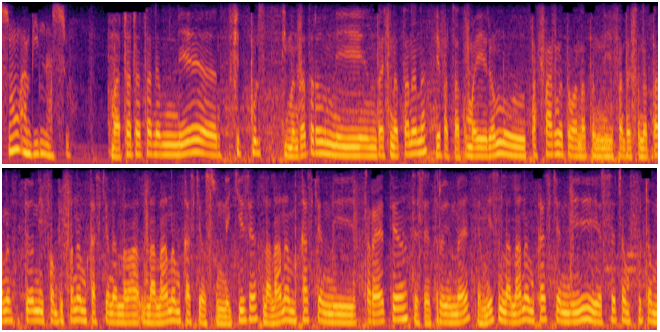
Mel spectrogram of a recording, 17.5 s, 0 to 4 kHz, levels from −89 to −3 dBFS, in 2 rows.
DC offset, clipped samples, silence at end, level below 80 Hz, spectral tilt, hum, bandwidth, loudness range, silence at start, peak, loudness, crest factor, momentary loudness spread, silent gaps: under 0.1%; under 0.1%; 0 s; -38 dBFS; -12.5 dB/octave; none; 4 kHz; 1 LU; 0 s; -4 dBFS; -17 LUFS; 12 dB; 4 LU; none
